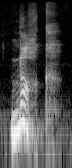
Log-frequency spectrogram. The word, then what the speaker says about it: knock: So in words such as knock. Well, the last letter is not silent, but the first letter is in the word knock. Knife.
